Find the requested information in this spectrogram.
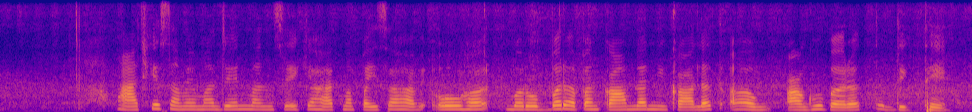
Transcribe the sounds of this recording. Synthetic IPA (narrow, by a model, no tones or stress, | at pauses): aːd͡ʒkesɐməjmẽd͡ʒeːnmɐnsekeɦaːt̪ʰmẽpəɪsaoɦbəɾoːbəɾɐpənkaːmlanɪkaːlət̪ | aːɡʱubəɾət̪d̪ɪk̚t̪ʰeː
